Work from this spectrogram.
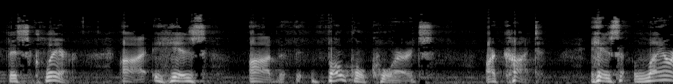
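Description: Throughout the clip, channel delay (comb filtering) makes the audio sound hollow and phasey. One channel runs a little under a millisecond behind the other, and summing them cancels energy from about 700 Hz upward at regular intervals. A spectrogram shows evenly spaced dark horizontal notch bands.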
